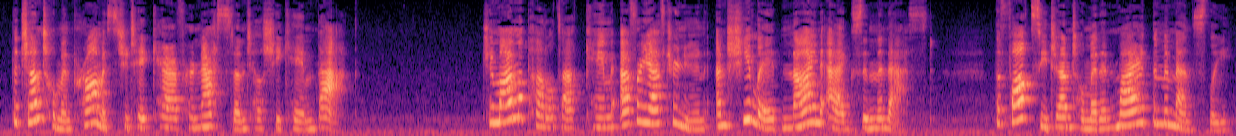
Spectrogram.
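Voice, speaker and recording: A woman narrating a children's storybook in an expressive, clearly enunciated storyteller's manner for young listeners. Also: high voice. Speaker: preschool teacher and children's storyteller.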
